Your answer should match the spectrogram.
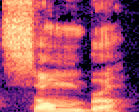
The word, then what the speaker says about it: Sombra: Dark Side Phil, it's pronounced Sombra, not Sombra.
